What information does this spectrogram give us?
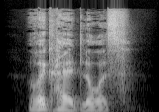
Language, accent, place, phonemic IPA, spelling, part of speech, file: German, Germany, Berlin, /ˈʁʏkhaltloːs/, rückhaltlos, adjective, De-rückhaltlos.ogg
- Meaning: uncompromising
